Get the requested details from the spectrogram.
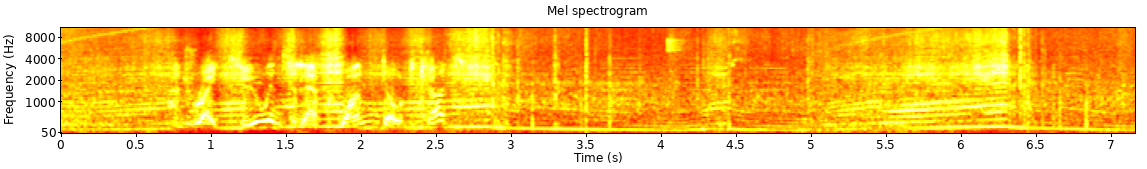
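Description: Tyres crunch and spray over loose gravel.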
